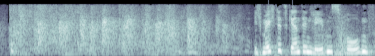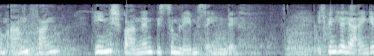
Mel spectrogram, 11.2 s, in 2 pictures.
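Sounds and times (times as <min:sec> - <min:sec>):
audience applause: 0:00.0 - 0:03.8
speech: 0:03.8 - 0:11.2.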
